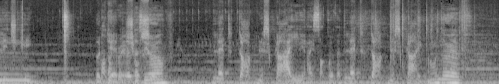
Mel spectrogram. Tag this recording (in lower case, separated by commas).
speech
